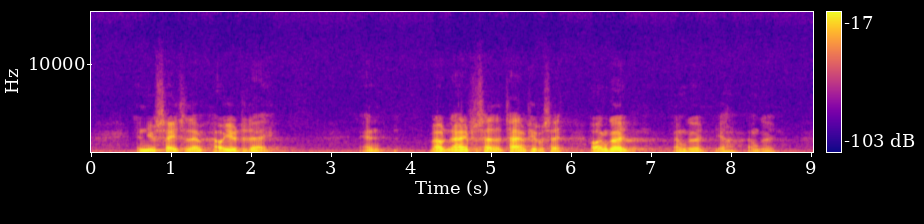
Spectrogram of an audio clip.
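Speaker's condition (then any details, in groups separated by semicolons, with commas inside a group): Parkinson's disease; Parkinson's attacks muscles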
